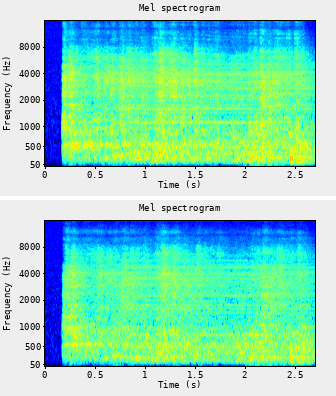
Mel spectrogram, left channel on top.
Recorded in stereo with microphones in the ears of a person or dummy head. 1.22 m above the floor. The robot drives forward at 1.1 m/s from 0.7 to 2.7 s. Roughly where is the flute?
No flute in this recording.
